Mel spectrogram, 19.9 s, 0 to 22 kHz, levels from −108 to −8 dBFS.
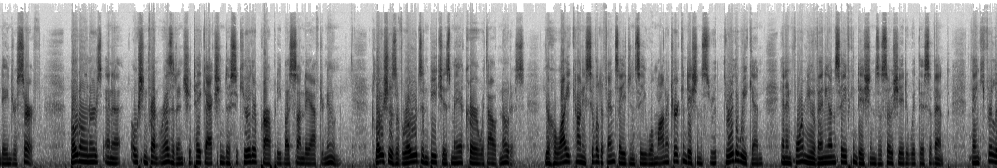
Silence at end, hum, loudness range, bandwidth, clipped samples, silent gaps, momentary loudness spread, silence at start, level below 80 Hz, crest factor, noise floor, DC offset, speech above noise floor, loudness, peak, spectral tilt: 0 s; none; 2 LU; 12 kHz; under 0.1%; none; 7 LU; 0 s; -26 dBFS; 10 dB; -30 dBFS; 0.3%; 21 dB; -10 LUFS; 0 dBFS; -6.5 dB/octave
